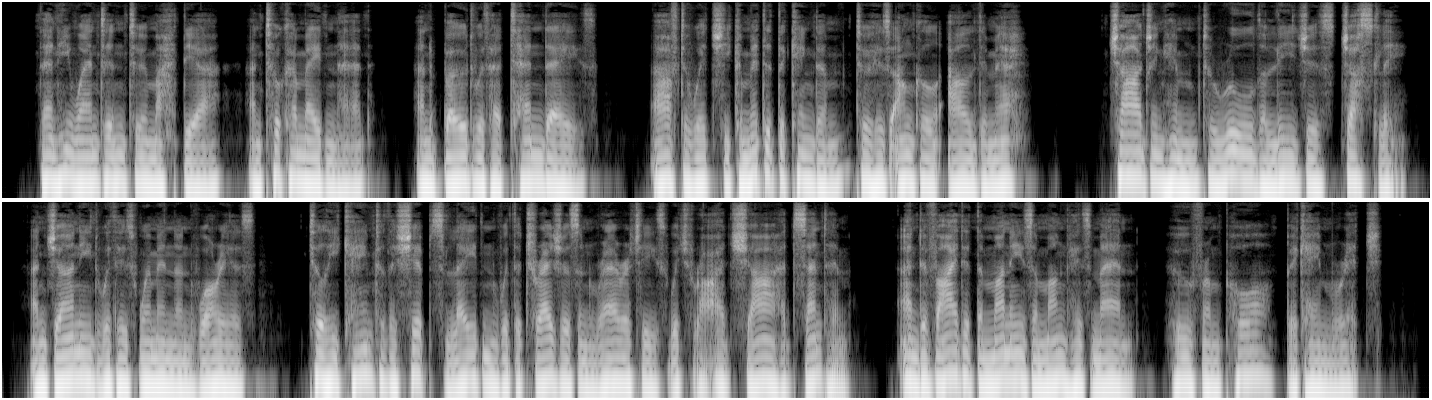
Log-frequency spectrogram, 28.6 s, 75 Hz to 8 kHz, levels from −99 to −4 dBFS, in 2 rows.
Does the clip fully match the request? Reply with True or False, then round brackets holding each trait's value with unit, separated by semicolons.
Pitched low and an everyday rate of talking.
True (95 Hz; 150 wpm)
